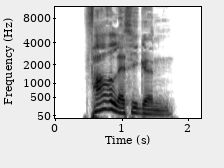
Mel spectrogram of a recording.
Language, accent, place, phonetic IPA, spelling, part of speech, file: German, Germany, Berlin, [ˈfaːɐ̯lɛsɪɡn̩], fahrlässigen, adjective, De-fahrlässigen.ogg
- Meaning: inflection of fahrlässig: 1. strong genitive masculine/neuter singular 2. weak/mixed genitive/dative all-gender singular 3. strong/weak/mixed accusative masculine singular 4. strong dative plural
